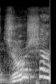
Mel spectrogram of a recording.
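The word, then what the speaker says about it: 中山: でも中山じゃなくて台湾ではこれね、ジョンシャンって読む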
